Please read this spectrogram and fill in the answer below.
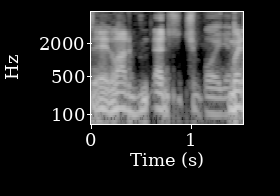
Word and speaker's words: Sheboygan: How do you say it? Sheboygan. I say it Gin. Sheboygan. Yeah. Gin. Sheboygan.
